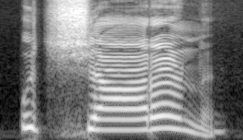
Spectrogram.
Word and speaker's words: उच्चारण: अभ्यास ठीक है ना उच्चारण उच्चारण उ आधा च फिर पूरा च अकार र और ण ऐसे उच्चारण उच्चारण के बाद उच्चारण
